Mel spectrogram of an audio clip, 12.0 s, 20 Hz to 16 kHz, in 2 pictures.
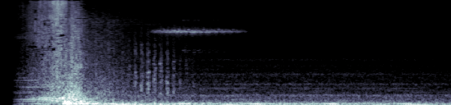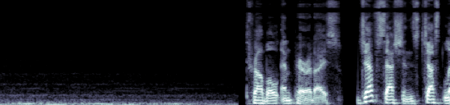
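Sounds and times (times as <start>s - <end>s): whoosh: 0.2s - 8.4s
low drone of intro music: 0.2s - 9.2s.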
